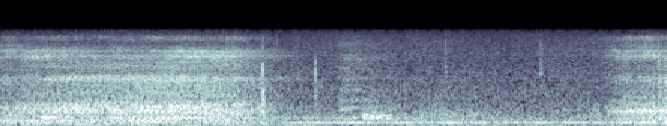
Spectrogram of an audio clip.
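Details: An English Bulldog snoring at work gives rough, breathy rasps that swell and fade with each breath.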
